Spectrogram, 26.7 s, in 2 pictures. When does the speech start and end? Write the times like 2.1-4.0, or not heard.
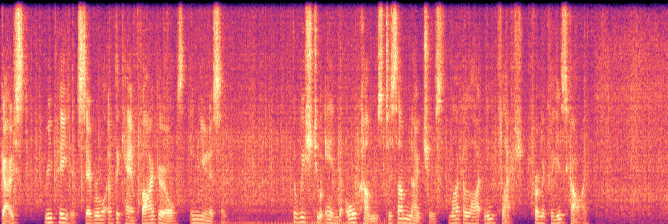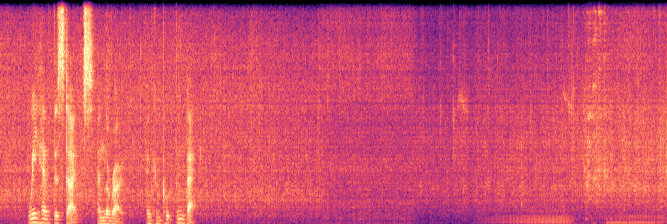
0.0-4.5, 5.8-11.8, 13.9-17.4.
